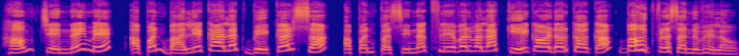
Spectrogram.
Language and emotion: Maithili, happy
